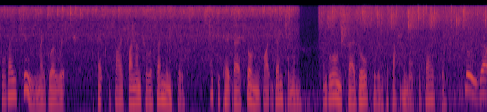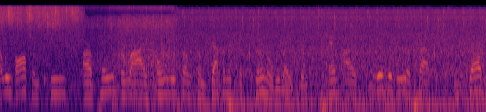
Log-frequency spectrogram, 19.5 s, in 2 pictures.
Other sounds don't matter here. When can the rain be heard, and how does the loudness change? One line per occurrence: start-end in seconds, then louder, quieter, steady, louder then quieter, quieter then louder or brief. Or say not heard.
0.0-19.4 louder.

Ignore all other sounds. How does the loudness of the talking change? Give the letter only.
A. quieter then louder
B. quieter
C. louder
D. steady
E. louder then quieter
D.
